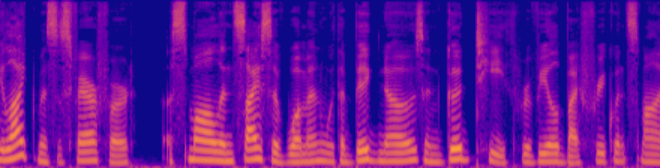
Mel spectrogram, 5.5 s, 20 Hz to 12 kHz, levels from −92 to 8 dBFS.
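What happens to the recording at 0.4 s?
Nothing goes wrong at 0.4 s; the speech runs on intact through that moment, with no dropout, click or distortion.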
